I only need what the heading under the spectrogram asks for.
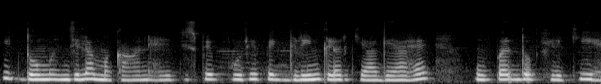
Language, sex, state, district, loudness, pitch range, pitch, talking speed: Hindi, female, Jharkhand, Deoghar, -16 LUFS, 210-230 Hz, 225 Hz, 170 wpm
